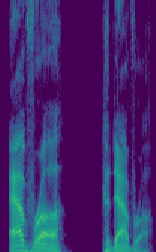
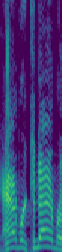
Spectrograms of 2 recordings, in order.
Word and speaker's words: abracadabra: be found in Hebrew, but in Aramaic, it is avracadabra. And, us Westerners, we're all like me. We just mispronounce everything. We're like, abracadabra, that's what he said.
